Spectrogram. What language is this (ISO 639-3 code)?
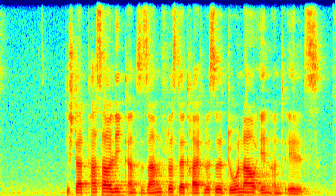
deu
